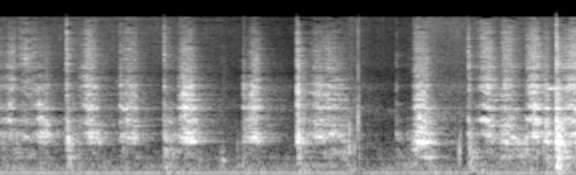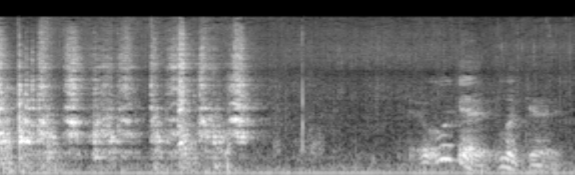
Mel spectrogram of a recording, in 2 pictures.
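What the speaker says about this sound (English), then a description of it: "You see how it's sizzling?" Butter sizzling and crackling in a hot frying pan as more is thrown in, a close, busy frying hiss with scraping and stirring, easing to quieter gaps near the end.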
